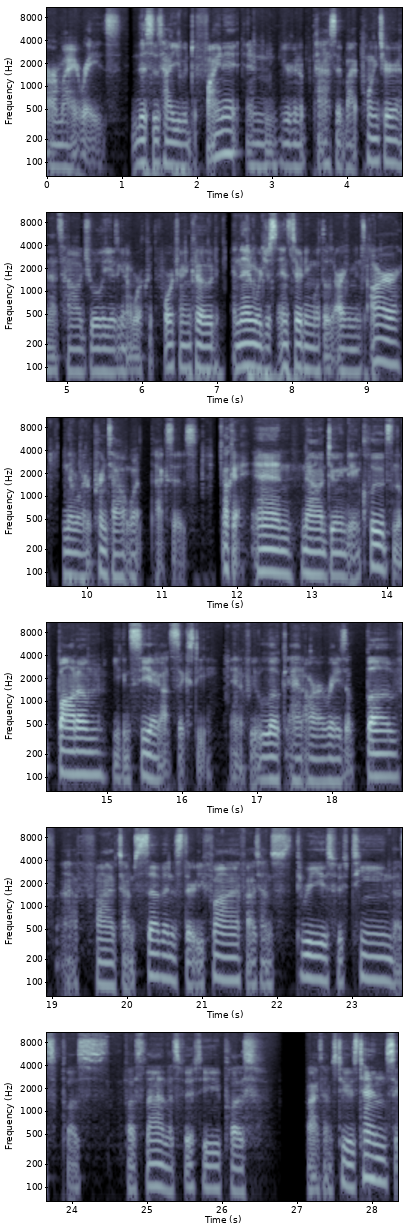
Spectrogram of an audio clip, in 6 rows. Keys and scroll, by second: 1.3-2.8 typing, 4.3 j, 6.8-8.0 typing, 11.5 k.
